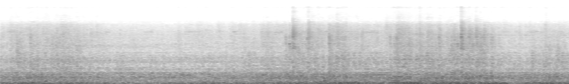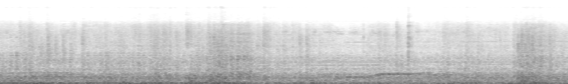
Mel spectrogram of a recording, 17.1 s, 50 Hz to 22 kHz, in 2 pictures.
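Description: Cabin noise inside a moving Proterra BE40 battery-electric bus: a steady low road and tyre rumble with occasional short rattles. A brief rising whine is heard about fourteen seconds in.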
